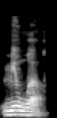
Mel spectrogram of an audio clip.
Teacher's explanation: die noon is weg maar die gunna is gebleven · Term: idghamun naqis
